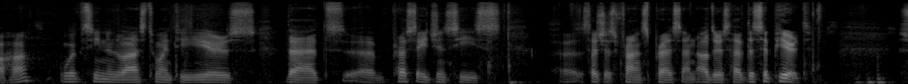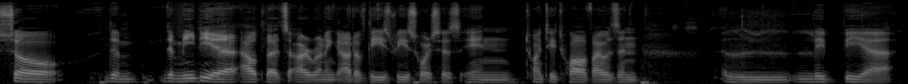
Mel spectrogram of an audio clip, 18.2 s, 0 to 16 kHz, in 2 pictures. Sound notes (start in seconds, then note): 0.7 speaking French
